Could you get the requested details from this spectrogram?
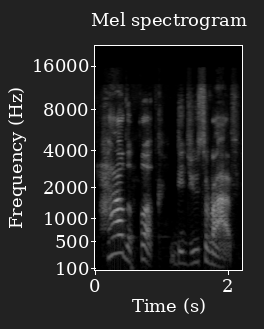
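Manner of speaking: usual speaking voice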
